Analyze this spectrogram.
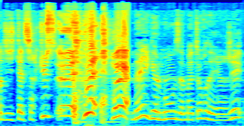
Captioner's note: koff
